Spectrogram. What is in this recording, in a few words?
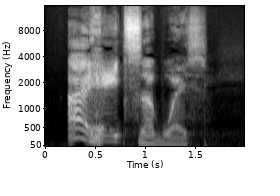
world hospital, player survivor voice biker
